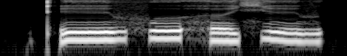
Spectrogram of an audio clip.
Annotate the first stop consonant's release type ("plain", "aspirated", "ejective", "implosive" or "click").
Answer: ejective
